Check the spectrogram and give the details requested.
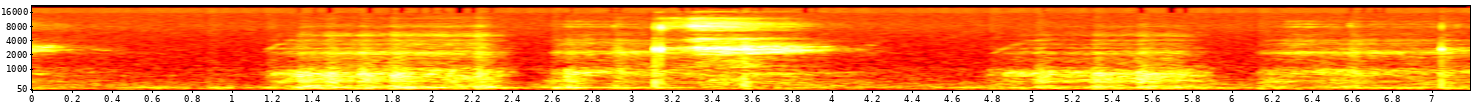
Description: This is a 5 minute audio clip of Heavy Breathing / snoring.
